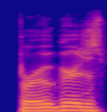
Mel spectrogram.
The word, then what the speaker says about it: Bruegger's: Let me tell you, Bruegger's bagels, I believe that's how you say it.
